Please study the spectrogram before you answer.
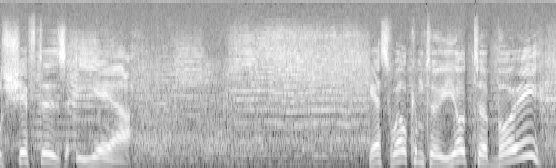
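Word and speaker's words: Göteborg: year yes welcome to Yota boy that's my attempt at a Swedish pronunciation of Gothenburg I apologize to Scandinavia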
